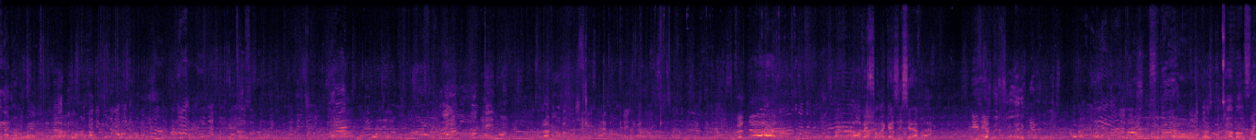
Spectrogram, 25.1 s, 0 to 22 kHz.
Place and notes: Centre, Ottignies-Louvain-la-Neuve, Belgique - A film called tomorrow
The 750 students of St-Jean Baptist college in Wavre went to see a film called "tomorrow", for a sustainable development. On the main place of this city, they make an "holaa" dedicate to the planet.
Ottignies-Louvain-la-Neuve, Belgium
